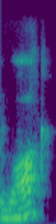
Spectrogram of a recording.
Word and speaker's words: Walke: my name is walk it's pronounced like you walk down the street i'm a white male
